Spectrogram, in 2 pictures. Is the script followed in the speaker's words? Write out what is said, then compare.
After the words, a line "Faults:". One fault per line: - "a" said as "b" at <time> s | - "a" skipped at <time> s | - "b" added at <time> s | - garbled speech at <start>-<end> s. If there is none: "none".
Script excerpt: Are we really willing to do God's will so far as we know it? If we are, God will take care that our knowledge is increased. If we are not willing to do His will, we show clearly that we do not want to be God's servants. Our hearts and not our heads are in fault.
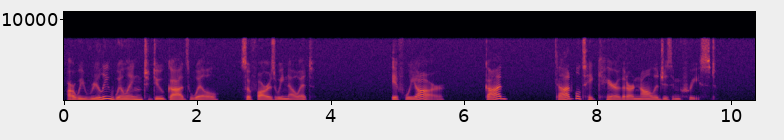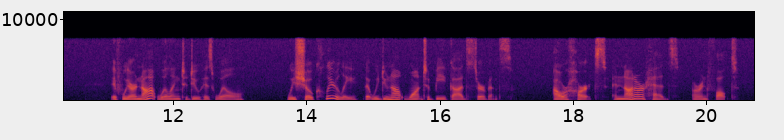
Are we really willing to do God's will so far as we know it? If we are, God God will take care that our knowledge is increased. If we are not willing to do His will, we show clearly that we do not want to be God's servants. Our hearts and not our heads are in fault.
Faults:
- "God" added at 7.4 s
